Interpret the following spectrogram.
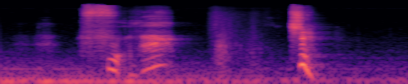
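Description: A person's voice making short sounds without words: a breathy burst about a second in, brief falling voiced sounds, and a sharp exclamation that falls steeply in pitch about three seconds in.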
